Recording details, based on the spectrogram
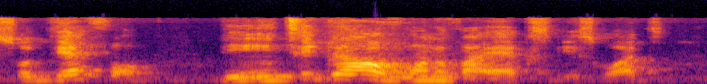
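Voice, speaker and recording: A man talks at a fairly quick pace with a fairly high pitch. His intonation is lively and his voice somewhat breathy. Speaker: mathematics lecturer. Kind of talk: lecture.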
